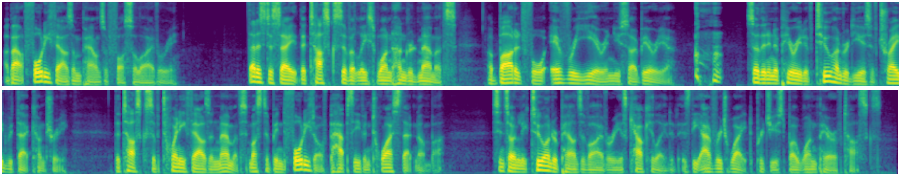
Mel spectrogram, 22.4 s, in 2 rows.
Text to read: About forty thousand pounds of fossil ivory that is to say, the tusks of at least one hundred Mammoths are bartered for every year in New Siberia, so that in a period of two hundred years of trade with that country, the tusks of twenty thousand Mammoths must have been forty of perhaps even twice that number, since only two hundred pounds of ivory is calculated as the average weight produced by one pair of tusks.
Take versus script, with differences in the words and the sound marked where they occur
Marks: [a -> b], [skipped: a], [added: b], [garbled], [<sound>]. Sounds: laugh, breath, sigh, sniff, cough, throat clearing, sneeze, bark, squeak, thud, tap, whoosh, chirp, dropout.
About forty thousand pounds of fossil ivory that is to say, the tusks of at least one hundred Mammoths are bartered for every year in New Siberia, [cough] so that in a period of two hundred years of trade with that country, the tusks of twenty thousand Mammoths must have been forty of perhaps even twice that number, since only two hundred pounds of ivory is calculated as the average weight produced by one pair of tusks.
